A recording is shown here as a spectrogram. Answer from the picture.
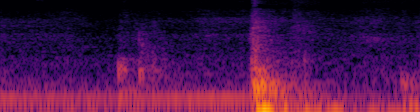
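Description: Footsteps on carpeted stairs: dull thuds about half a second apart, with one heavy, deep thud about a second in, over a steady low hum.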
